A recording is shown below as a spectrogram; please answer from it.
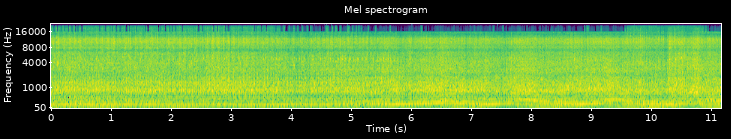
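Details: Junkyard 12-cylinder semi truck after fixing diagnosed low fuel pressure (new fuel filters filled, primary fuel line replaced); it had been missing before: strong, steady rumble through rising and falling revs; normal running, firing on all 12.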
